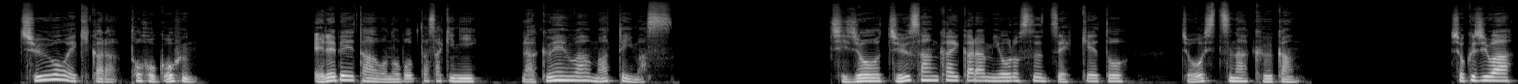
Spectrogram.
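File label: narration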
